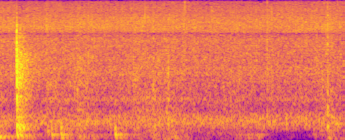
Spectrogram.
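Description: Onions sizzle steadily in the pot of a Ninja Foodi pressure cooker, a close, even crackle with a sharp pop at the start and occasional small spits.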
